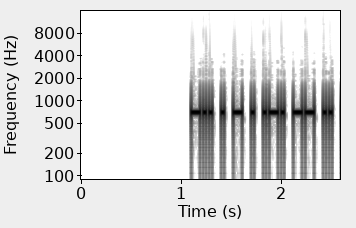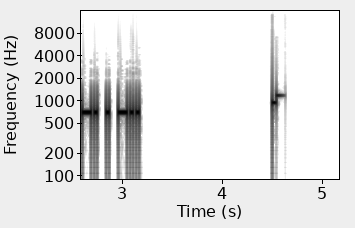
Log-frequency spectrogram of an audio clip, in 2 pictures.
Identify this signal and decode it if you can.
Morse code, heard as a keyed tone, about 40 wpm, 700 Hz. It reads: DETERMINED
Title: ED Suffix - Top 100 Words with Base Words 40wpm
